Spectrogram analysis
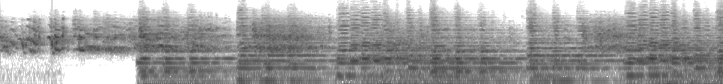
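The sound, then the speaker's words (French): Turkey gobbling, a domestic bird, in a series of loud, rattling, harmonic bursts, with a softer opening call followed by several full gobbles separated by short pauses. “Ce plat, ce nouveau plat, c'est le dindon.”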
